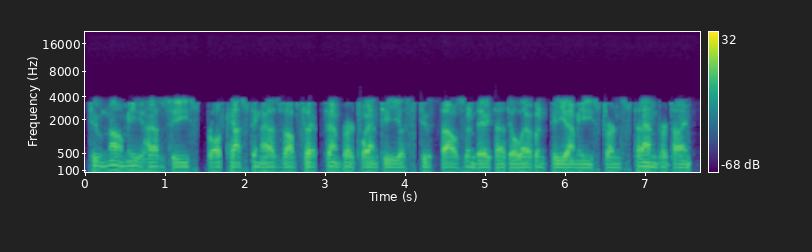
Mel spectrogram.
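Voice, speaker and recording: Male emergency announcer, synthetic and formal, very low pitch, narrow phone-like audio. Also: no echo. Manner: flat, formal. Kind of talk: scripted emergency alert announcement. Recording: tinny phone-like band-limited audio.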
